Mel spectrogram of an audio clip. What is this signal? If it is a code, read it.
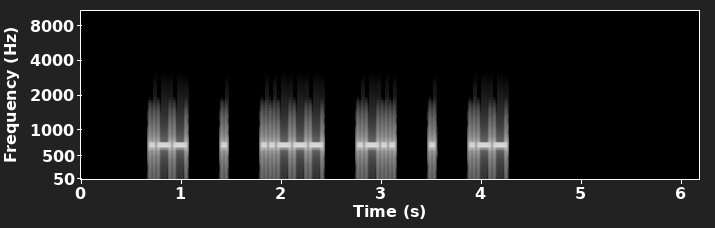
Morse code, heard as a keyed tone, about 30 wpm, 700 Hz. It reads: W E 2 L E W
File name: Lesson 19g - Letter w - Call Signs 30wpm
